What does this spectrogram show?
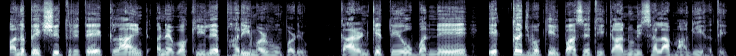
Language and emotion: Gujarati, disgusted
